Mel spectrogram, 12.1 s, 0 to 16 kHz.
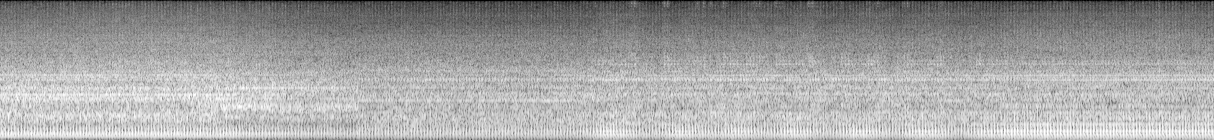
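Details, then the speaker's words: Generac GP6500E generator after repair of seized engine, warmed up, load applied up to 6,000 W near max: steady, even drone settling slightly as load comes on, no surging or hunting; held 121 V, just below 59 Hz, no issues. "This generator had absolutely no issues handling the load."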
